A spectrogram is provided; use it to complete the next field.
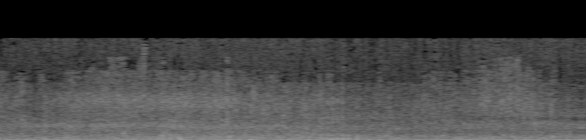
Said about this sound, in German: Und ich stehe hier heute am Meer, an der Nordsee, meinem Lieblingsort. Und das Wasser fragt nicht daran, was brauchen die anderen. Es ist da, es kommt, es geht.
